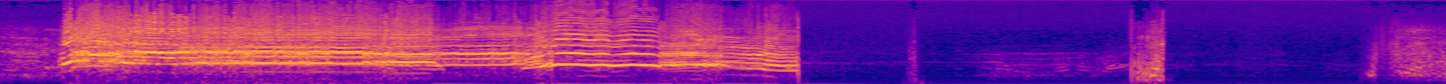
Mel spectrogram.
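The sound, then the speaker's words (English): Several people scream loudly together for about four seconds, harsh and strained, then break off into quieter moments with a few brief sharp bursts and noises. “And I think that means we need to start screaming!”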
